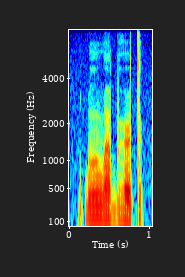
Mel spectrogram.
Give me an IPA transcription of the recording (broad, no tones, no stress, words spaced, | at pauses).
ɓuwʌbʱə˞t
